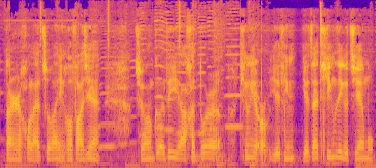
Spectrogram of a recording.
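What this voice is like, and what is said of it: Noticeable Northeastern Chinese accent. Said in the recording (Chinese): “像我这个声音，大家听到了这个，呃，明显的东北口音，呃，音色也不是很好啊”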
